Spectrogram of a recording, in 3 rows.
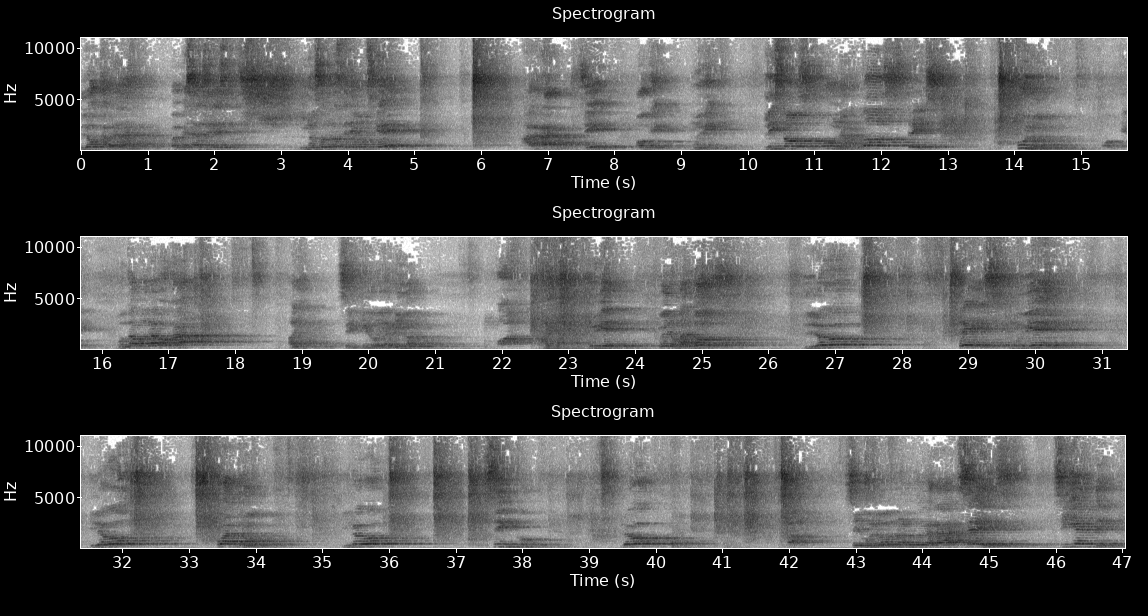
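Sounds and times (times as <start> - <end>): man speaking: 0.0 - 5.6, 6.6 - 47.0.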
